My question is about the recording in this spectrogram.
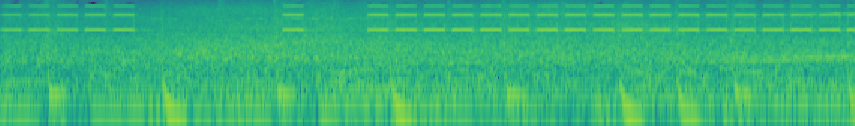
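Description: Begode Extreme electric unicycle's alarm beeping a steady high-pitched tone; it breaks off under a second in, blips once, and comes back to sound continuously. Background music with a steady beat plays underneath.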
